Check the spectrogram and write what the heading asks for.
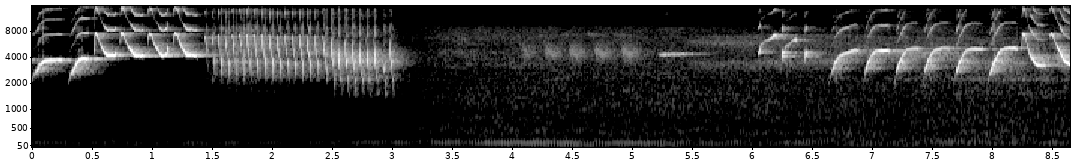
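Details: Spanish Timbrado canary training song opens with quick downslurred notes and a buzzy rattle, falls quiet for about three seconds, then resumes with a rapid series of high clipped notes.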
